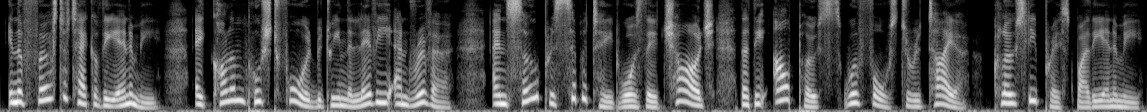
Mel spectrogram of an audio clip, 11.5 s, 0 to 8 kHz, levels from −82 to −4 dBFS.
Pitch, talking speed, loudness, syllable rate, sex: 205 Hz, 180 wpm, -18 LUFS, 5.8 syllables/s, female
